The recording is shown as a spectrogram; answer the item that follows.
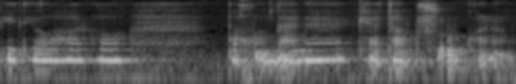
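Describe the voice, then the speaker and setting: Speaking at a very slow pace, a woman keeps a medium pitch. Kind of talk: casual talk to camera, apology and thanks to subscribers.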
